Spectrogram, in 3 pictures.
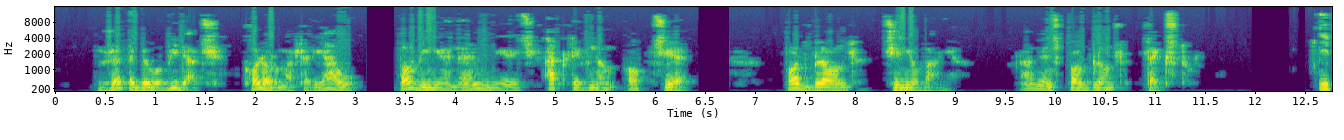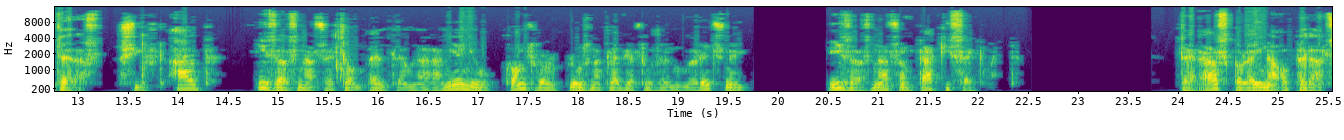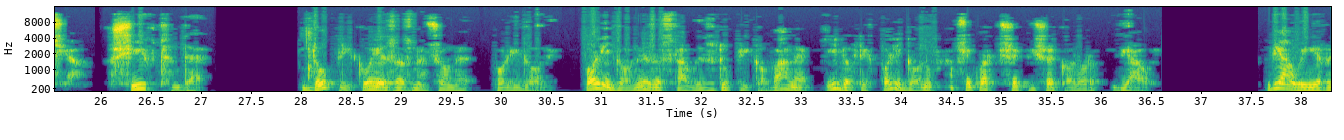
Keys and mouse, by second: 14.7 alt+shift+click, 17.3 ctrl+KP_Add, 17.8 ctrl+KP_Add, 18.9 ctrl+KP_Add, 21.2-23.6 middle drag, 27.4 shift+d, 36.1 click.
